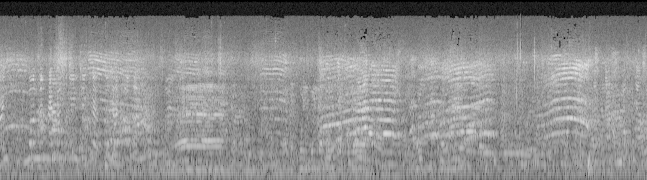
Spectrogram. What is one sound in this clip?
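A baby monkey squeaks in short, high chirps close by.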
